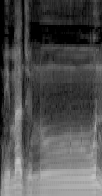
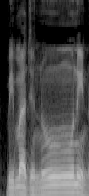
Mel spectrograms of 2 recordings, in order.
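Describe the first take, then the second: First: বিমাজ নুন very slow, long u closed on n; stopped ending. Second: বিমাজ নু নিন with long নু and short নিন; full read-through. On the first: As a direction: stretch নু and stop on the n. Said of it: "ওয়াকফ করলে". (বিমাজ নুন, নু টেনে নুনে সাকিন) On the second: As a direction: finish on a separate short নিন. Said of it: "নুন দুই জের নিন". (বিমাজ নু নিন, শেষে নিন পুরো পড়ে) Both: Shown as a demonstration.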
